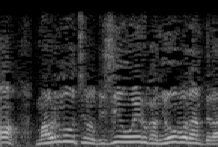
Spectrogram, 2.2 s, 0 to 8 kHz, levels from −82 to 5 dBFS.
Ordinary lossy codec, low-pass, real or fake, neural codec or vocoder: none; 7.2 kHz; real; none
